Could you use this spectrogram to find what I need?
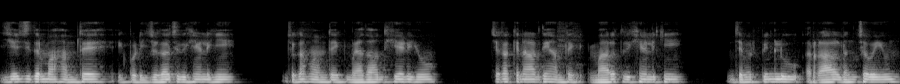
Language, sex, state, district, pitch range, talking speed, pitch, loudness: Hindi, male, Uttarakhand, Uttarkashi, 115-120 Hz, 240 wpm, 115 Hz, -19 LUFS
